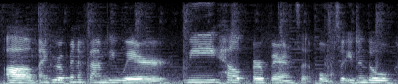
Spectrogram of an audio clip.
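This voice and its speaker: A woman's voice: mid-range voice, flat delivery, normal speed, soft background music, low-quality recording. A young woman from Texas, a student giving chatty, upbeat interview answers. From Texas, United States.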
